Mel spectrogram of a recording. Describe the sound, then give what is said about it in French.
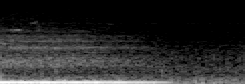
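A tractor engine, a sound of agricultural production, drones with a steady, deep low-pitched hum for about a second, then quickly drops away to a faint rumble. No one speaks. “Voilà un petit son qui illustrait justement les sons de la production agricole.”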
